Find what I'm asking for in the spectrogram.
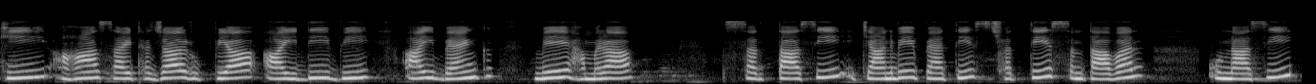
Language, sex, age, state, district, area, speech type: Maithili, female, 18-30, Bihar, Muzaffarpur, urban, read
